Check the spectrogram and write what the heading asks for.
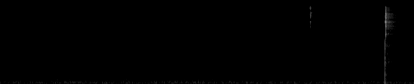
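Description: Portable induction heater with a faint, steady high-pitched whine that steps up in pitch about a second in, then two sharp clicks near the end, the second louder.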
